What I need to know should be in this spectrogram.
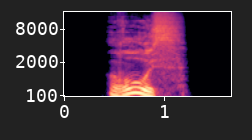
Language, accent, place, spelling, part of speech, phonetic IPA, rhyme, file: German, Germany, Berlin, ruß, verb, [ʁuːs], -uːs, De-ruß.ogg
- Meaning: 1. singular imperative of rußen 2. first-person singular present of rußen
